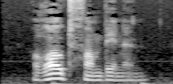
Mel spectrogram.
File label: rood van binnen, Dutch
